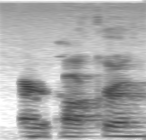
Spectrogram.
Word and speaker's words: Aarakocra: The Aarakocra? Aarakocra, yeah.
